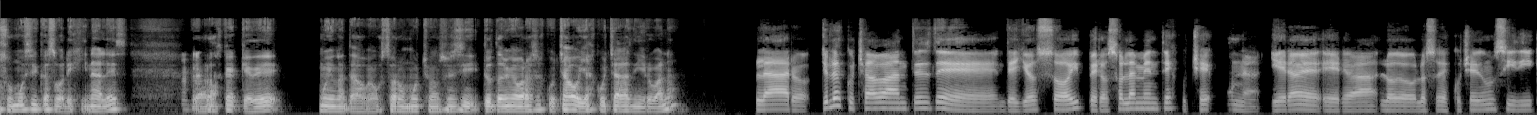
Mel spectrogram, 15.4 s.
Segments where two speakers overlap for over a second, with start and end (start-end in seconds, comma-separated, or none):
none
